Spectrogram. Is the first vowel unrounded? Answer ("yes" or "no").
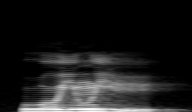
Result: no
